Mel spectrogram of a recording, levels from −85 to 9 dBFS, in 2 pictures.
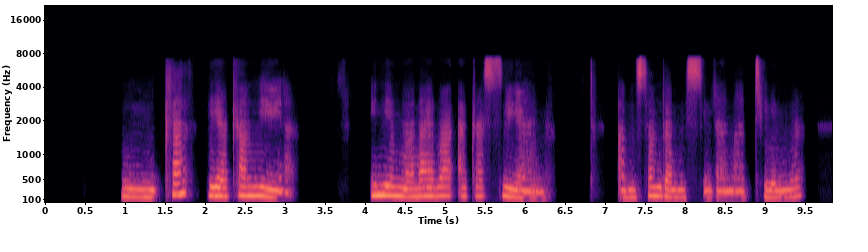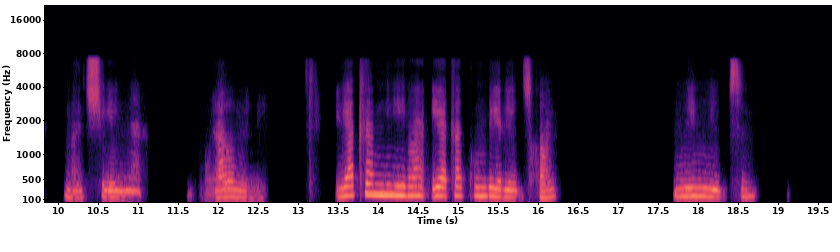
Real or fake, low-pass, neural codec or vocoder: fake; 7.2 kHz; codec, 16 kHz, 0.5 kbps, FreqCodec, smaller model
